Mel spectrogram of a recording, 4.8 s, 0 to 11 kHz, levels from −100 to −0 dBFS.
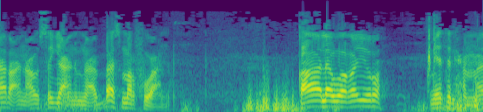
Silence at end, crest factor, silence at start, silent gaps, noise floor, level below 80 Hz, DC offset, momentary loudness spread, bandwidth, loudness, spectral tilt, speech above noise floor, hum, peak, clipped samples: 0 s; 14 dB; 0 s; none; -41 dBFS; -32 dBFS; under 0.1%; 13 LU; 8 kHz; -13 LUFS; -7.5 dB/octave; 28 dB; none; 0 dBFS; under 0.1%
